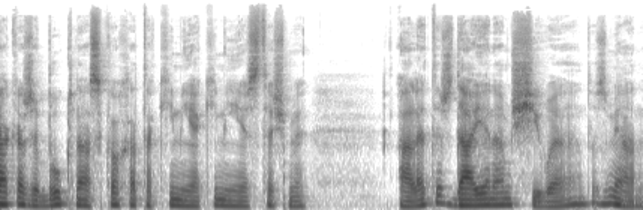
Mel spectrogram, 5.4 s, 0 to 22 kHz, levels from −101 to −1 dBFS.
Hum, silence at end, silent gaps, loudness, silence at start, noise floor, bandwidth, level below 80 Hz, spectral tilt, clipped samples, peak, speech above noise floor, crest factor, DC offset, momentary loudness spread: none; 0 s; none; -35 LUFS; 0 s; -63 dBFS; 19 kHz; -56 dBFS; -5.5 dB/octave; under 0.1%; -14 dBFS; 29 dB; 20 dB; under 0.1%; 9 LU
